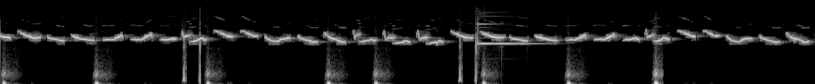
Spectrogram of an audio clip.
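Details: Soliciting female chestnut-bellied seed finch, repeating quick high twisted chirps roughly three or four every second without pause, while dull thuds and clicks, like a bird hopping on cage perches, sound at irregular intervals.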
